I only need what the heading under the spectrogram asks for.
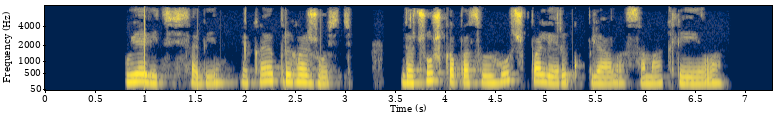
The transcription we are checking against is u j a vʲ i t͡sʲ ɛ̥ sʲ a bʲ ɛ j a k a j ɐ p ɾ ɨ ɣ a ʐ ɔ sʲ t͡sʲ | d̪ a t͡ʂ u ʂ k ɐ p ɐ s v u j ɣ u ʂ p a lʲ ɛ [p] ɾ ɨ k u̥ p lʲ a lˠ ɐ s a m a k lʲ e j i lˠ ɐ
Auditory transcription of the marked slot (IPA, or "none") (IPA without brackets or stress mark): none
